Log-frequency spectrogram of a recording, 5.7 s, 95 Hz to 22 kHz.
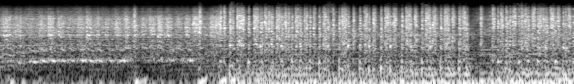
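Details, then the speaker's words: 1970 Chevy truck, carburetor reworked after flooding and breaking down on highway: brief crank, catches and settles into loud, steady, even idle with no misses or knocks; normal start and idle. "Man, that thing runs good now. It's loud."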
